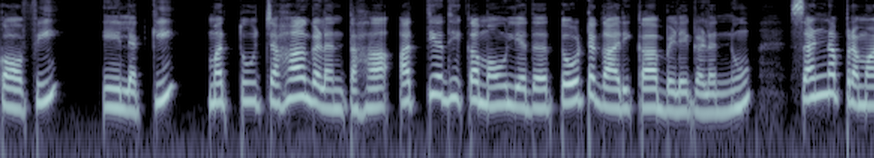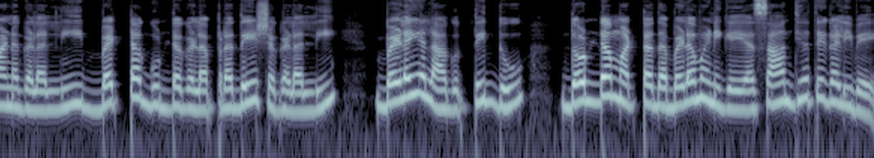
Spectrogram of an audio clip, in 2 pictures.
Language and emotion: Kannada, neutral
